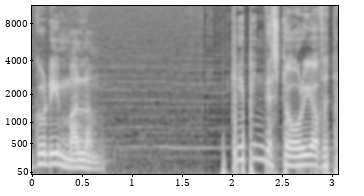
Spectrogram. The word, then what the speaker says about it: Gudimallam: name goody palam and as we pronounce it it is turned into goodie malam keeping the story of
